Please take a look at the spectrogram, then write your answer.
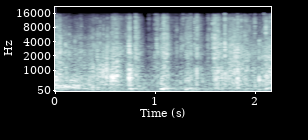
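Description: A plastic bag from a parcel being carefully opened, with a steady, close crinkling and rustling that continues throughout, with no voices.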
